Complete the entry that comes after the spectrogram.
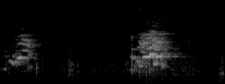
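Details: Red-and-green macaw at Buraco das Araras, a sinkhole and bird nesting reserve in Jardim, Mato Grosso do Sul, Brazil; one macaw screams and another answers from across the sinkhole. Two harsh, raspy screams roughly a second apart, with quiet surroundings.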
